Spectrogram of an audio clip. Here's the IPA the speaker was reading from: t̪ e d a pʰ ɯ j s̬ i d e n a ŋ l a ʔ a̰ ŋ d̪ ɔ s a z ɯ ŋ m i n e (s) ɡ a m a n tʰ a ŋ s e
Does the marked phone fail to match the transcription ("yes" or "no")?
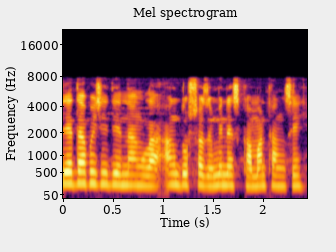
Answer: no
